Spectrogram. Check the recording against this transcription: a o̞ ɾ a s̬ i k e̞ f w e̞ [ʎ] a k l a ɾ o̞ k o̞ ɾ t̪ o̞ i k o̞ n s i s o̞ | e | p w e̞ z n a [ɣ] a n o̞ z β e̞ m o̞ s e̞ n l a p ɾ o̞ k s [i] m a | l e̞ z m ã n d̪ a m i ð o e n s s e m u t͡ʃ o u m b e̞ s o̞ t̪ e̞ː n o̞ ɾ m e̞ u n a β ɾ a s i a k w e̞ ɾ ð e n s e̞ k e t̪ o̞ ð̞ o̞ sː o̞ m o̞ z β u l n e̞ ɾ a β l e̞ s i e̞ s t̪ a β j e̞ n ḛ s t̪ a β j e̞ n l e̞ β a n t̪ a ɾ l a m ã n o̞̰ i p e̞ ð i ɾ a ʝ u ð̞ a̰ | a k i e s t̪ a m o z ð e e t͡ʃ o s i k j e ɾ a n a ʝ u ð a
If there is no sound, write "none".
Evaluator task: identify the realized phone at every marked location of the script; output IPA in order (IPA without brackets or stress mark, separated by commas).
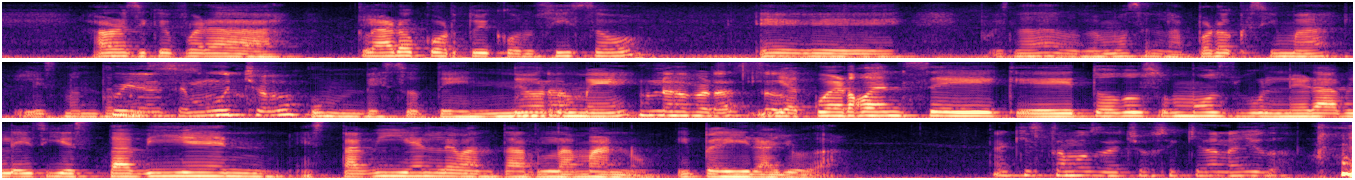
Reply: ɾ, ð, i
